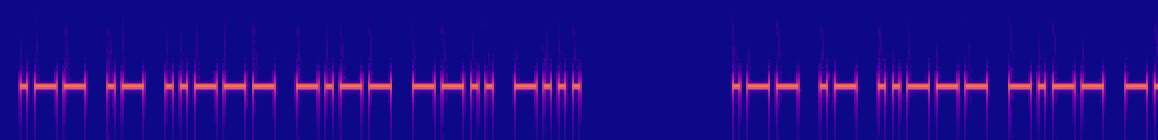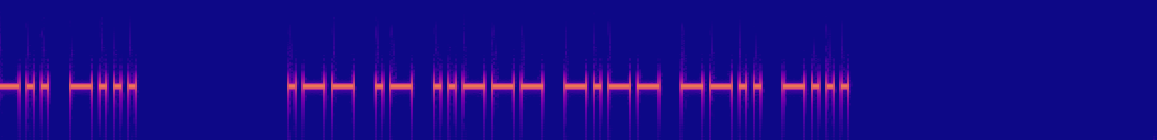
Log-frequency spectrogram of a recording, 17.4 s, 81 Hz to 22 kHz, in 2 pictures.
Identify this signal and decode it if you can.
Morse code, heard as a keyed tone, about 22 wpm, 700 Hz. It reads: WA2YZB WA2YZB WA2YZB
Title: USA Call Signs - 6 Characters - Repeated 3x - 22wpm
